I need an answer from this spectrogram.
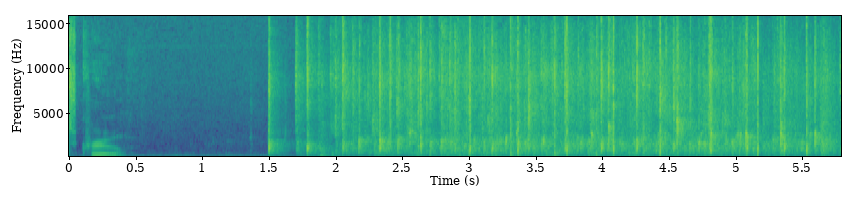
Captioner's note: applause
